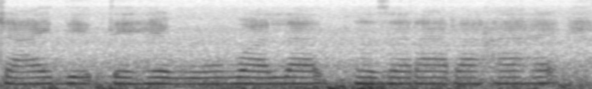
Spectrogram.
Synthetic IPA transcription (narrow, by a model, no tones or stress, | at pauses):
aːjd̪eːt̪eɦɛ̃ʋoʋaːlanɐzəɾaːɾɐɦaɦɛː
